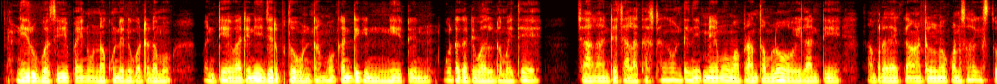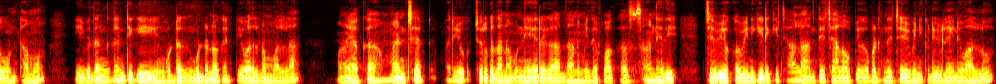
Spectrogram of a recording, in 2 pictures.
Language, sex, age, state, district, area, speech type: Telugu, male, 18-30, Andhra Pradesh, Sri Balaji, rural, spontaneous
